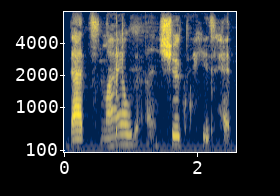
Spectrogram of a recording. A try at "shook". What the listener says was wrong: make sure to go to a k sound instead of a t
